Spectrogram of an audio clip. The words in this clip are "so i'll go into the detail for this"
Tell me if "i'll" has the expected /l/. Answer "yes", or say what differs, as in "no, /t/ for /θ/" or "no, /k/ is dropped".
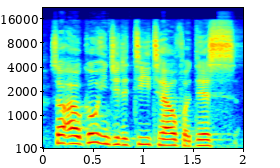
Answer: no, /w/ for /l/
